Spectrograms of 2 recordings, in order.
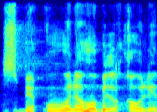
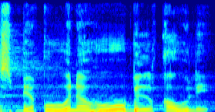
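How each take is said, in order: First: The vowel after 'nah' is short. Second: The vowel after 'nah' is lengthened. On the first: The speaker calls it wrong. "എന്നില്ല" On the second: The speaker calls it right. "കുറച്ചൊന്ന് അവിടെ വാവ് ഇട്ടിട്ടുണ്ടാവും ഹാക്ക് ശേഷം"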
